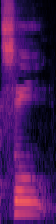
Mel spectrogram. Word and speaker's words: Oetzel: My name is Zel. The O is silent.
